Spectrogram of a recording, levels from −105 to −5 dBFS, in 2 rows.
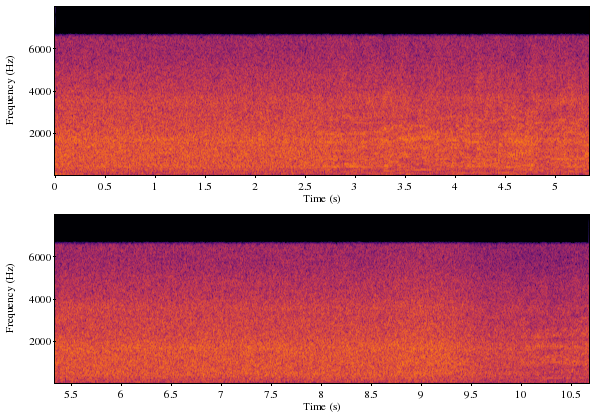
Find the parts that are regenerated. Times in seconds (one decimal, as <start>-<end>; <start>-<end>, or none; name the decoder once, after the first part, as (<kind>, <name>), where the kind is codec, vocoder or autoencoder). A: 2.7-5.5 (codec, SNAC); 10.0-10.7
